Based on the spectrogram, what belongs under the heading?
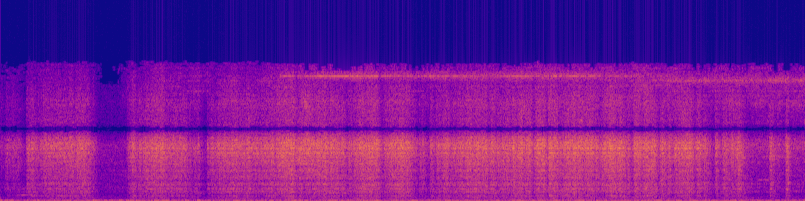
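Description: Steady running noise of a Metra commuter train heard from inside its cab car, over a constant low hum.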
